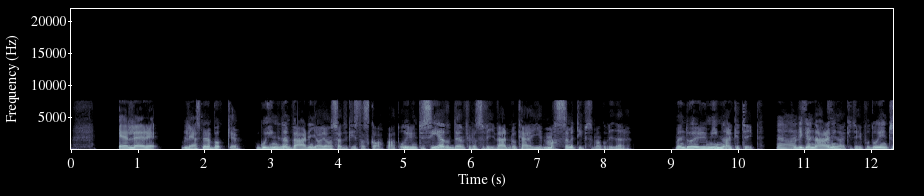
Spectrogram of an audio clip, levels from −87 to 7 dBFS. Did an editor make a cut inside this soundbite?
no; 0 cuts

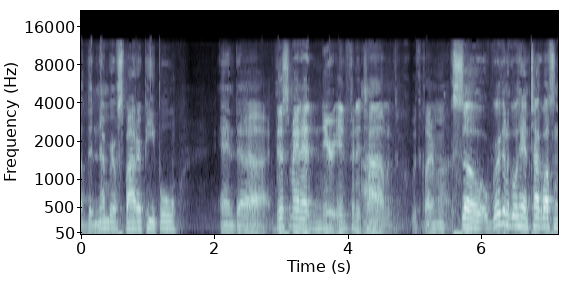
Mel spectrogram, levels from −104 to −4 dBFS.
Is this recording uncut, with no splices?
no; 2 cuts; at 2.9 s, 5.6 s

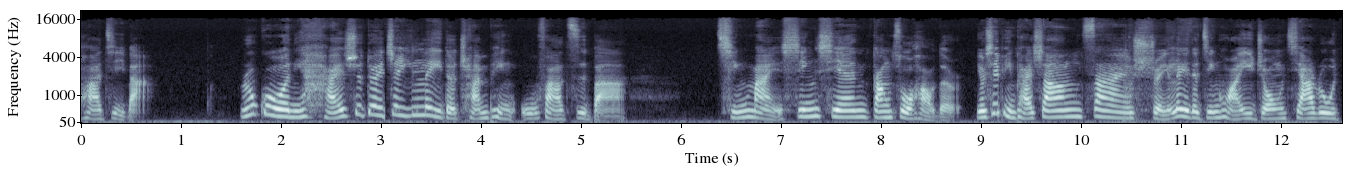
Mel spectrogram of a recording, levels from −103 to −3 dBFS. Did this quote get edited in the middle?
yes; 2 cuts; at 1.5 s, 8.9 s

